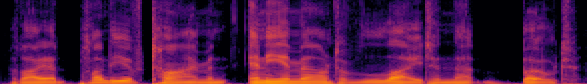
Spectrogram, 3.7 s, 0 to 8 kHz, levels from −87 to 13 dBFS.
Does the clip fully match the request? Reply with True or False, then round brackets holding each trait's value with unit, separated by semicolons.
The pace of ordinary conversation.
False (230 wpm)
